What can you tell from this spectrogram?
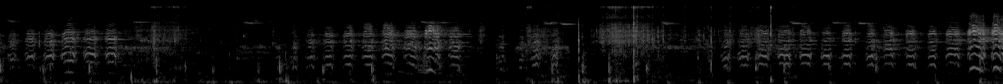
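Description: Magellanic woodpeckers giving rapid chattering runs of short, squeaky, arched notes, laugh-like, in three runs of a couple of seconds each, with scattered sharp taps in between.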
